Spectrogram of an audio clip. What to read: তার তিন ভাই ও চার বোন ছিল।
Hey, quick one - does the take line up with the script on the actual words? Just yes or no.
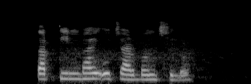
yes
